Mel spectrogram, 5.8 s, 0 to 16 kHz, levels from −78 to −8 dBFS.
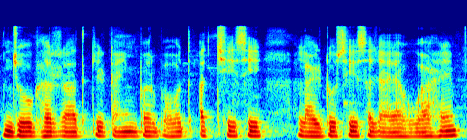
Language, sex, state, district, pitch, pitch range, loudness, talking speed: Hindi, male, Uttar Pradesh, Lalitpur, 115 Hz, 110-120 Hz, -14 LUFS, 145 wpm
